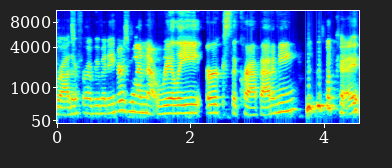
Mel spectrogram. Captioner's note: laughing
